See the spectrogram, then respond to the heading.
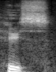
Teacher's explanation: saying it um maybe with a slightly more backed vowel so Scottish people often have a monophthong in this word like hoose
